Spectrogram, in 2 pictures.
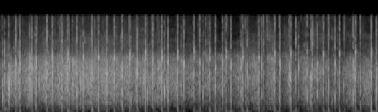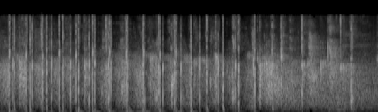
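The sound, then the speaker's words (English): A crowd applauds steadily for about eleven seconds for committee members standing to be recognized, dense overlapping claps forming a bright, sustained wash that thins out and fades near the end. “So if our committee members are here and are willing and able to stand up and be recognized, we would love to just give you a quick round of applause.”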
